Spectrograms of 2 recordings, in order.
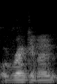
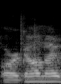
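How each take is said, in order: First: It is said with an American pronunciation. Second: It is said with a British pronunciation.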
